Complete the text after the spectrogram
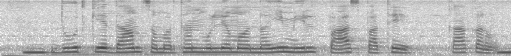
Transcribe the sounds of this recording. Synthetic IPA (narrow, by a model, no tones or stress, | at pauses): d̪ud̪ʱked̪amsəməɾt̪ʰənmuljəmʌnəjmilpaspat̪ʰe | kakəɾə̃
